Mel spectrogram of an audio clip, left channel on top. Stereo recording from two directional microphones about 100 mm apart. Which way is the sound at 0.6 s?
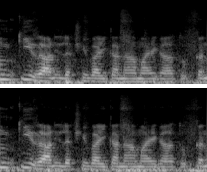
55° right (ahead or behind).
